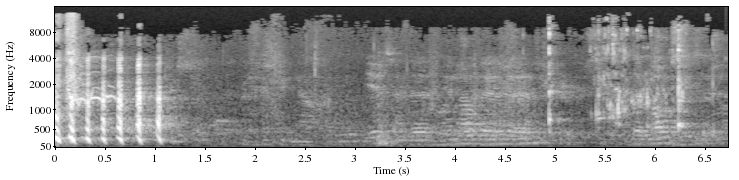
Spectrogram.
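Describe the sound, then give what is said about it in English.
Drinking water glugs out of a bottle as it is poured, in a quick run of about seven pulses, followed by quieter handling sounds and faint voices in the background. “So I'm going to grab a drink of water here.”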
